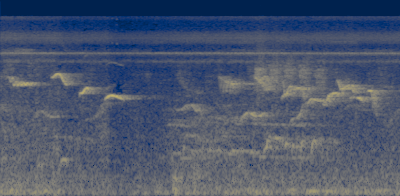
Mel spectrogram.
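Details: White-rumped shama singing clear whistled notes and slides. The phrases rise and fall, ending in a busier, brighter flourish over low hiss.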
